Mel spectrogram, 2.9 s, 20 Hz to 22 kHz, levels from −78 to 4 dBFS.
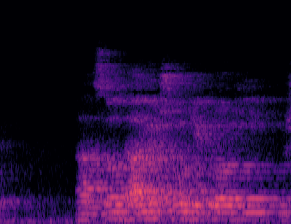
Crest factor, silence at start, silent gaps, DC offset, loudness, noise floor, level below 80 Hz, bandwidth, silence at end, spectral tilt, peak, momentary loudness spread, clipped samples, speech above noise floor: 18 dB; 0 s; none; under 0.1%; -31 LUFS; -54 dBFS; -58 dBFS; 16 kHz; 0 s; -5.5 dB/octave; -14 dBFS; 10 LU; under 0.1%; 24 dB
